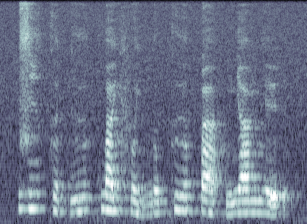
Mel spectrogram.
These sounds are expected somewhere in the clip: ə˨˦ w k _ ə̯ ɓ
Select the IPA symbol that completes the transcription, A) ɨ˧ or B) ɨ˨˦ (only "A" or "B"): A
